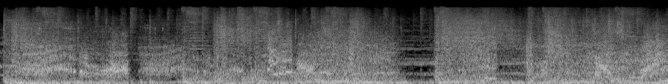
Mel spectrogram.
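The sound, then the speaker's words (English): A dog barks and snarls loudly amid a dense wall of crashing, thumping commotion that runs without a break throughout, with no one speaking. “What was that? It's my dog.”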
